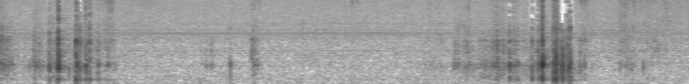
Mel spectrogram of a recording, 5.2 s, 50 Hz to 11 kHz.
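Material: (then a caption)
Plastic. Long artificial nails scratch and flick through the black plastic bristles of a paddle hairbrush with a plastic body. Two short bursts of quiet, dry, crackly ticking, centered in the mids around 800 Hz, are separated by a stretch of near silence.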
